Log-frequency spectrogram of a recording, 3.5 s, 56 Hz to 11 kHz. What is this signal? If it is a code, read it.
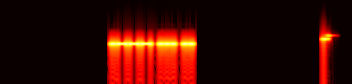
Morse code, heard as a keyed tone, about 41 wpm, 700 Hz. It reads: JSI
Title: Three Challenging Letter-Number Combinations 40wpm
